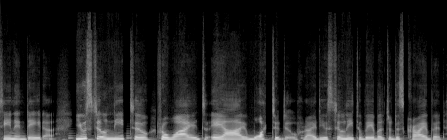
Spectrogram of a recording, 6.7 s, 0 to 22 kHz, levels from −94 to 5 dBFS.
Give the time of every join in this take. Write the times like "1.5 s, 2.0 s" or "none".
3.1 s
